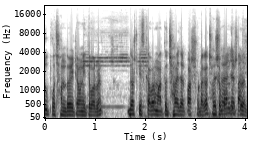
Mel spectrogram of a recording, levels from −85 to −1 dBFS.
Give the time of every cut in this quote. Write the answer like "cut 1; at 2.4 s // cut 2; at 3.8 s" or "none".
none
